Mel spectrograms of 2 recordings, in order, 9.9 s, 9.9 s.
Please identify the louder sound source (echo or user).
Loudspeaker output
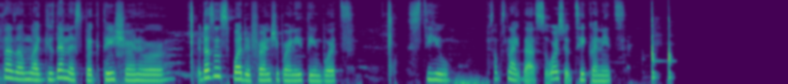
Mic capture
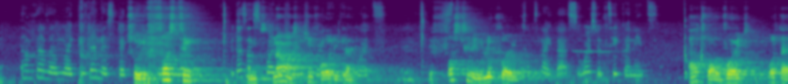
user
